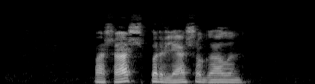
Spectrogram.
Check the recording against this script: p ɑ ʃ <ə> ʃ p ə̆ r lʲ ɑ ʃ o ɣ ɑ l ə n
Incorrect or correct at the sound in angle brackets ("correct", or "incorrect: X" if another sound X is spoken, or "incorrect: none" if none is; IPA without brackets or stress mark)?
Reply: incorrect: ɑ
